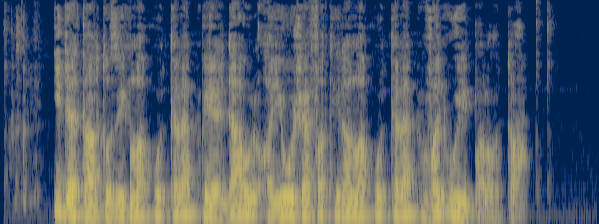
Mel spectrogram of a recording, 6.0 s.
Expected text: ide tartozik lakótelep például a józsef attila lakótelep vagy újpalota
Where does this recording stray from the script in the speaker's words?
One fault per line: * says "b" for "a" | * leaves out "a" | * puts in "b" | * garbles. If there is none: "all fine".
all fine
